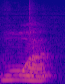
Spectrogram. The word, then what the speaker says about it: moins: You don't pronounce the last letters, as you know already. C'est Thomas rule, as I call it. 7h moins 20.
